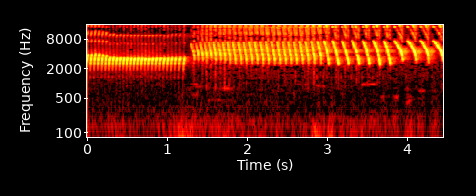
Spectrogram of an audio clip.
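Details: Canary song: a long steady trill of rapid even notes for over a second, then a brighter, faster rolling trill stepping higher and ending in sharp repeated downslurred notes, with faint low rumble underneath.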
